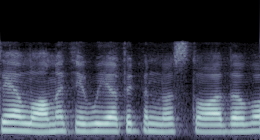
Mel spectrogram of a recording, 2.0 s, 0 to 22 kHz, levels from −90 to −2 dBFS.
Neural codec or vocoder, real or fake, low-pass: codec, 16 kHz, 0.5 kbps, FunCodec, trained on LibriTTS, 25 frames a second; fake; 7.2 kHz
